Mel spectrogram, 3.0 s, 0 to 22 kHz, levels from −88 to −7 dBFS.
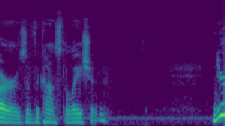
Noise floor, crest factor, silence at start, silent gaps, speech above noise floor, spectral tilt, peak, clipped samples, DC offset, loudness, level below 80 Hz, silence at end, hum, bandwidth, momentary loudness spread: -67 dBFS; 20 dB; 0 s; none; 28 dB; -5.5 dB/octave; -18 dBFS; under 0.1%; under 0.1%; -38 LUFS; -80 dBFS; 0 s; none; 15.5 kHz; 17 LU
